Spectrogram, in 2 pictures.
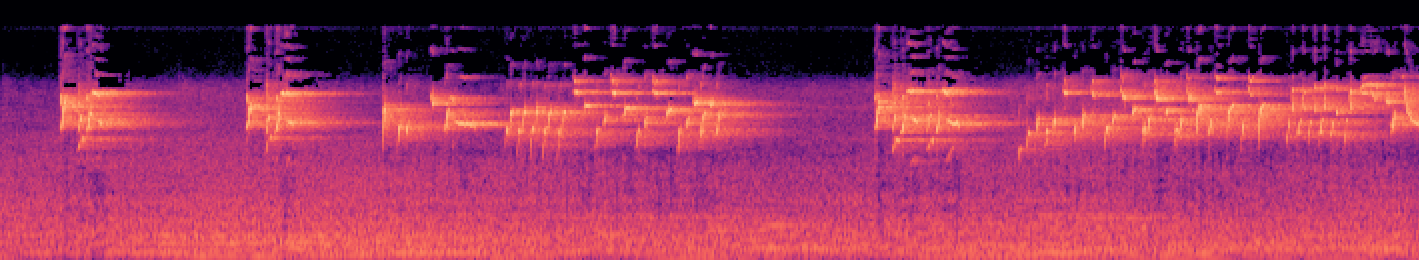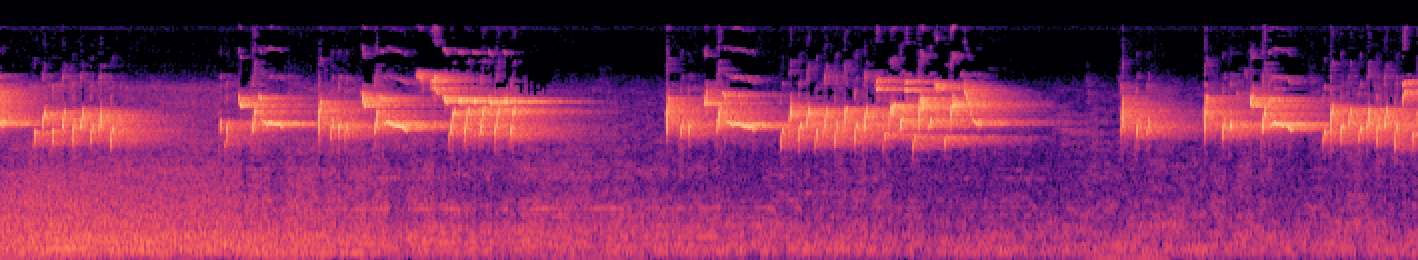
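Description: A caged European goldfinch of the Moroccan wediani type singing. Its phrases of rapid twittering, trilled notes come in bursts separated by short pauses, and it breaks into a long unbroken run of song about nine seconds in.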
